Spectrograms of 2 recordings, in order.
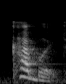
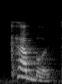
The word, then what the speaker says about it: cupboard: The correct way of pronouncing this word goes without the letter P. Cupboard. Cupboard.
